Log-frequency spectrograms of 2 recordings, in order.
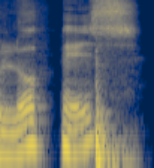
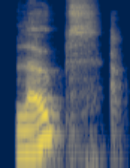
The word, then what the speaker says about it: Lopes: main card is Diego Lopez Lopes it's it's the Brazilian with a mohawk Lopez is spelled within Zed so he's Lopes yeah with the S funnyes why Lopes Diego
